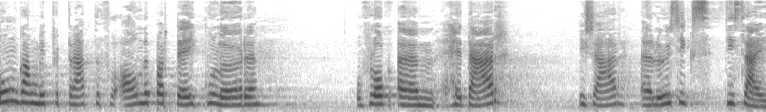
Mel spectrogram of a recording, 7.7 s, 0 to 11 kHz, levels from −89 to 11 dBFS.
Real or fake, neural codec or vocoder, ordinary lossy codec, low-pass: fake; vocoder, 22.05 kHz, 80 mel bands, Vocos; none; none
